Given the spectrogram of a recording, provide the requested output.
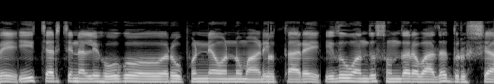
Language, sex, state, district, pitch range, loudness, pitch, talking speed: Kannada, male, Karnataka, Dakshina Kannada, 125-140 Hz, -14 LUFS, 130 Hz, 110 wpm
